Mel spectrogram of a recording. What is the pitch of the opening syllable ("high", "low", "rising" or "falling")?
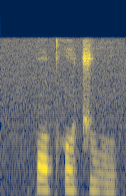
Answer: low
